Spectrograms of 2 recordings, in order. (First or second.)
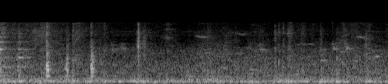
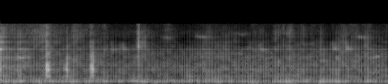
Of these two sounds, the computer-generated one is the second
